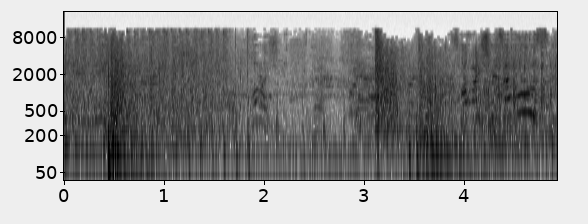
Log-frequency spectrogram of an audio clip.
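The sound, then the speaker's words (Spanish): An artillery shell falls and explodes nearby in a World War II Holocaust film. Heavy booms stand out within a dense, loud din of battle noise that runs without pause through the whole stretch. “Un proyectil cae cerca de ellos.”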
